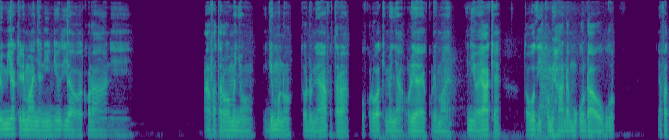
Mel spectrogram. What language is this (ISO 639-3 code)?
kik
